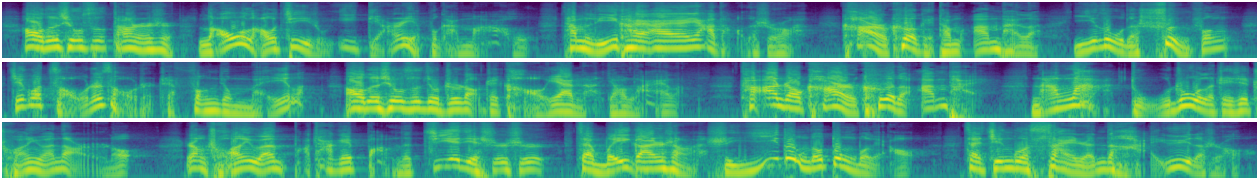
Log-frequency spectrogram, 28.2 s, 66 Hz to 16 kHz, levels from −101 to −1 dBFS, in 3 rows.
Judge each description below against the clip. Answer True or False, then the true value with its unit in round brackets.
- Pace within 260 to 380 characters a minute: True (270 characters per minute)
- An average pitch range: False (6.1 semitones)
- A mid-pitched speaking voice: True (155 Hz)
